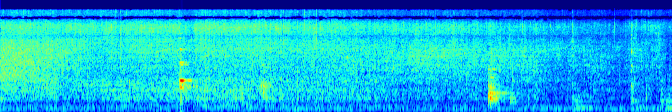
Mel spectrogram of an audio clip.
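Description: Water poured over vegetables already sautéed with spices in a pan for a fish-roe curry, raising a loud, steady sizzle and hiss that fills the clip, with a few faint clinks of a utensil.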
